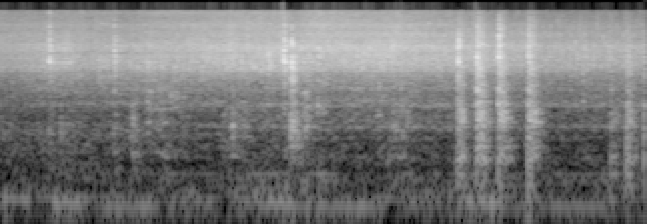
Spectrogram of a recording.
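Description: Chopped tomatoes sizzle steadily in hot oil for a veg biryani, with a few sharp clinks of a stirring spoon against the pan rising above the constant frying hiss.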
